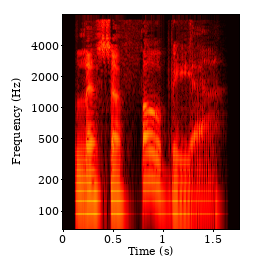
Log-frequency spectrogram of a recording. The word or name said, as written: lyssophobia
